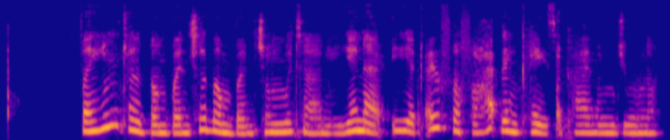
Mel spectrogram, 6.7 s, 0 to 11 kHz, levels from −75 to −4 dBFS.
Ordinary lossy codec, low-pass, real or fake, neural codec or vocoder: none; 9.9 kHz; fake; codec, 44.1 kHz, 1.7 kbps, Pupu-Codec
